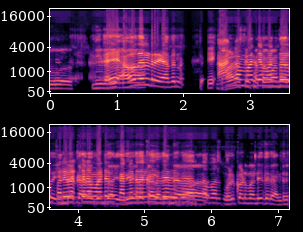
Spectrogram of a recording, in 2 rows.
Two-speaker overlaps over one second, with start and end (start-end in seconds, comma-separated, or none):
2.6-5.5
